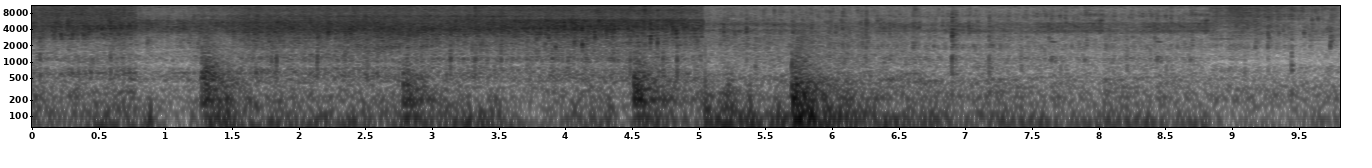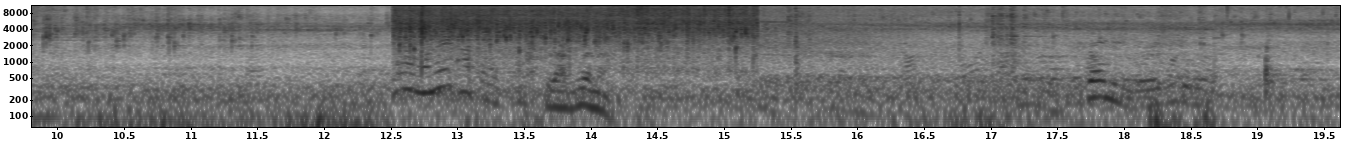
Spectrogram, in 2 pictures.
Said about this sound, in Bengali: তেল গরম হয়ে গেছে, মাছ ছাড়বে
